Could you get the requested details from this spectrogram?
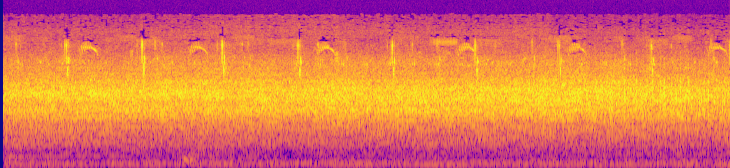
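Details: Siberian stonechat (Saxicola maurus) calling: thin, high, short whistles and sharp ticking notes repeated about once a second, over a steady loud hiss of wind or rushing water.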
